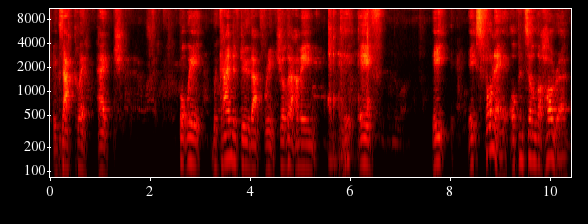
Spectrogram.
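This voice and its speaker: A man's voice: on the low side, lively intonation, slow, long pauses. A British man chatting casually as host of a live stream, in the campy, theatrical, endearing manner of a drag queen. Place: indoor room, live make-up stream. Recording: roomy echo, clear background noise.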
